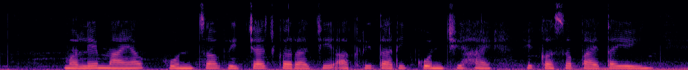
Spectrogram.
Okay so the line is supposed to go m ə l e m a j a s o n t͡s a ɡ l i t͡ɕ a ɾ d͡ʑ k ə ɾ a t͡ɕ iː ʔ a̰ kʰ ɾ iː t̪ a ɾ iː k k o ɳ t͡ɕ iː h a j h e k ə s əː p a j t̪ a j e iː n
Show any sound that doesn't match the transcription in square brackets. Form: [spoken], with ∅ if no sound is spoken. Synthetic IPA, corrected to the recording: m ə l e m a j a [f] o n t͡s a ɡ [ɾ] i t͡ɕ a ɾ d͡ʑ k ə ɾ a t͡ɕ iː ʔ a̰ kʰ ɾ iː t̪ a ɾ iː k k o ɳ t͡ɕ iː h a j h e k ə s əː p a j t̪ a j e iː n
